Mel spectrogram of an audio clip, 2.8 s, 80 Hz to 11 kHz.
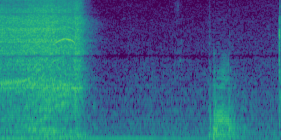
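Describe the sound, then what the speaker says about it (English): Power drill boring into a G10 knife handle, a loud close whir for under a second that cuts off, leaving a low hum, then a brief clatter. "I'm gonna drill it just a tiny bit more."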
